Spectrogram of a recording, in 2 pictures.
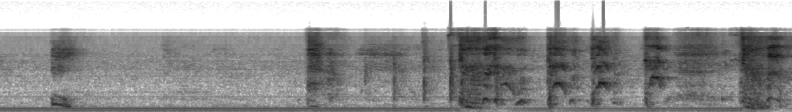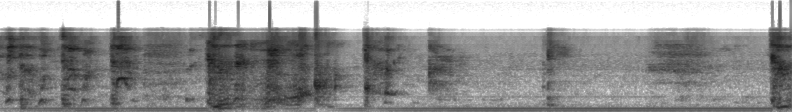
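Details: Person with a chest cold: repeated deep, harsh cough bursts in clusters over a low steady hum; chesty cough.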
